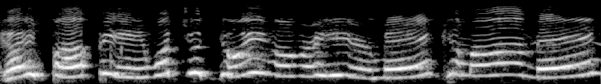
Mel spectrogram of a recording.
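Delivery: very high, slow, drawn-out Mexican accent. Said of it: "he's got his Mexican accent".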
